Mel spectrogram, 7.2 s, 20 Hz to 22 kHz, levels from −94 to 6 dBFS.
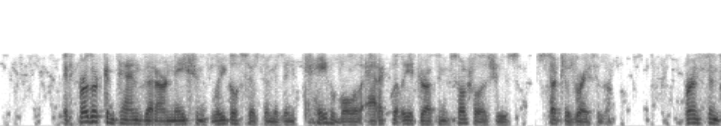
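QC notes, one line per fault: Throughout: overdone noise removal. The background has dropped away with little twinkling specks in it. The noise reducer was pushed too hard, so it is pulling individual frequency bands down or out and taking the quieter parts of the voice along with the noise.
Throughout: AMR narrowband mobile codec. Everything stops at about 3.8 kHz, so the speech has that boxed-in phone sound. It is also buzzy and synthetic, because of the heavy low-rate coding at roughly 6.7 kbps AMR-NB. At that rate the vocal-tract model and the few pulses driving it leave little real detail.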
